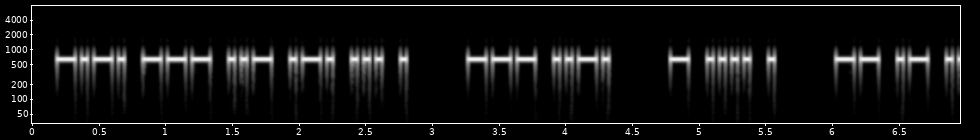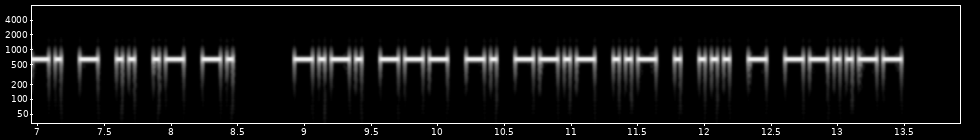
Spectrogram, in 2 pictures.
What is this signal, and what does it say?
Morse code, heard as a keyed tone, about 27 wpm, 650 Hz. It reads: COURSE OF THE MARTIAN CONQUEST,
